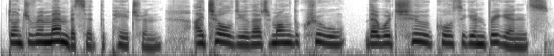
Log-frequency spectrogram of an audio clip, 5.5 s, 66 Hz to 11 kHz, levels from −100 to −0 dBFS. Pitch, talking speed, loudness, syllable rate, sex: 210 Hz, 195 wpm, -18 LUFS, 5.5 syllables/s, female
